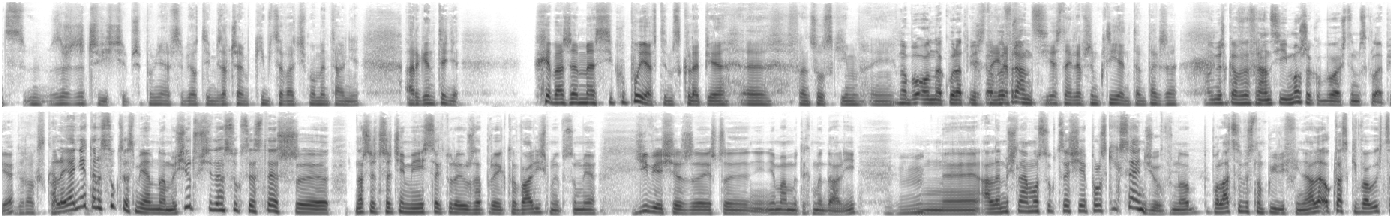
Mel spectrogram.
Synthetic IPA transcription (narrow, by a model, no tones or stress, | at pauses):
nt̪sɛʐɛt͡ʂɘvʲiɕt͡ɕɛpʂɘ̥pɔmɲawɛmsɔbʲjɛɔt̪ɨmizat͡ʂɛwɛmkʲibʲit̪ɔvat͡ɕvmɔmɛnt̪alɲɛaɾɡɛnt̪ɘɲɛ | xɘbaʐɛmɛsʲːikupujɛft̪ɘmsklɛpʲjɛ | fɾansuskʲiminɔbɔɔnakuɾat̪mʲɛʂstkajvɛɛfɾant̪sjijɛst̪najlɛpʂɘmklʲijɛnt̪ɛmt̪aɡʐɛɔnmʲeʂkavɛfɾant̪sʲjiimɔʐɛkupɔvat͡ɕft̪ɘmsklɛpʲjɛalɛjaɲɛt̪ɛnsukt̪sɛsmʲawɛmnamɘɕlʲiɔt͡ʂɨ̥viɕt͡ɕɛt̪ɛnsukt̪sɛst̪ɛʂ | naʂɛtʂɛt͡ɕɛmʲjejst̪sɛk̚t̪uɾɛjuʐzapɾɔjɛk̚t̪ɔvalʲiɕmɘfsumʲjɛ | d͡ʑivʲjɛɕɛʐɛjɛʂt͡ʂɛɲ̰ɲɛmamɘt̪ɘxmɛd̪a̰lʲi | ʔa̰lɛmɘɕlawɛmɔsuk̚t̪sɛɕɛpɔlskʲixsɛɲd͡ʑufnɔpɔlat̪sɘvɘst̪ɔmpʲilʲiffʲinalɛɔklaskʲivawixt̪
